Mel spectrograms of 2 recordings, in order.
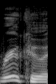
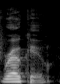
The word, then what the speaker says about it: Roku: It's not Roku, it's Roku.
